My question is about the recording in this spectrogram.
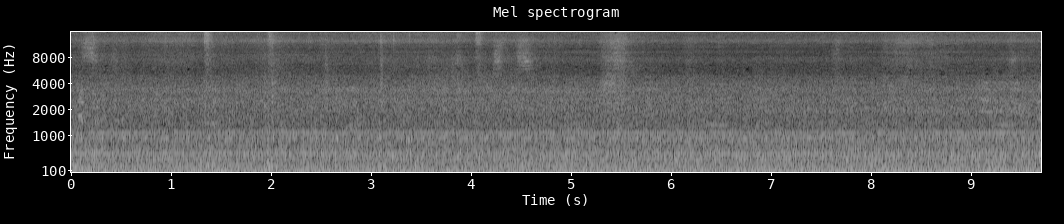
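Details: Mercedes-Benz Citaro O530 LE bus, OM457hLA 12-litre 299 HP Euro 5 diesel, ZF Ecolife 6 AP 1700B automatic with overdrive, cruising at even speed: steady mid-pitched gearbox whine over the diesel rumble, unusually noisy for the fleet.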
